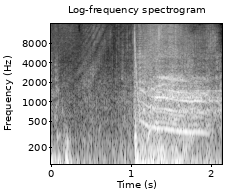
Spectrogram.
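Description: A heavy blow lands with a sharp crack.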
